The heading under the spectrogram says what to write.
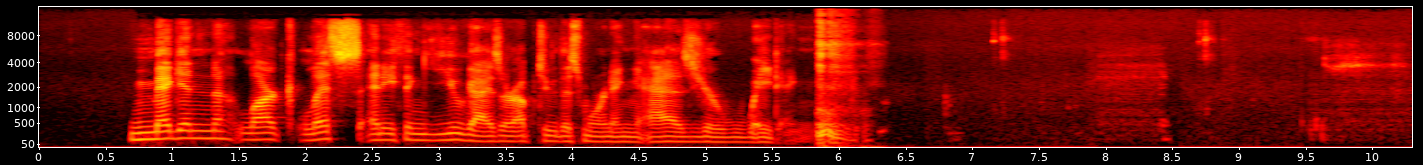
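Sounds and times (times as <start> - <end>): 
speech: 0.7 - 6.3
keyboard typing clicks: 7.1 - 7.4, 8.6 - 8.9.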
